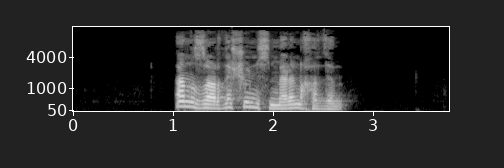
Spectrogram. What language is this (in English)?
Kabyle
